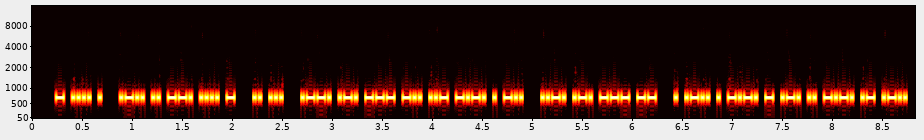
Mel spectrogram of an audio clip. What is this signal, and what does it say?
Morse code, heard as a keyed tone, about 41 wpm, 700 Hz. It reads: THE LIGHT IS PRODUCED FROM ELECTRICAL
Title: Sentences from Top 1000 Words - Review Part 6 - 45wpm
